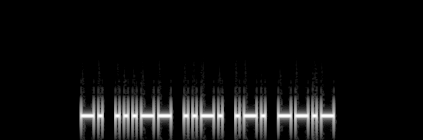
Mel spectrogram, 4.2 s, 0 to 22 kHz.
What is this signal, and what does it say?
Morse code, heard as a keyed tone, about 28 wpm, 700 Hz. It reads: N3FRQ
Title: USA Call Signs - 5 Characters - 4x Character Spacing - 28wpm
